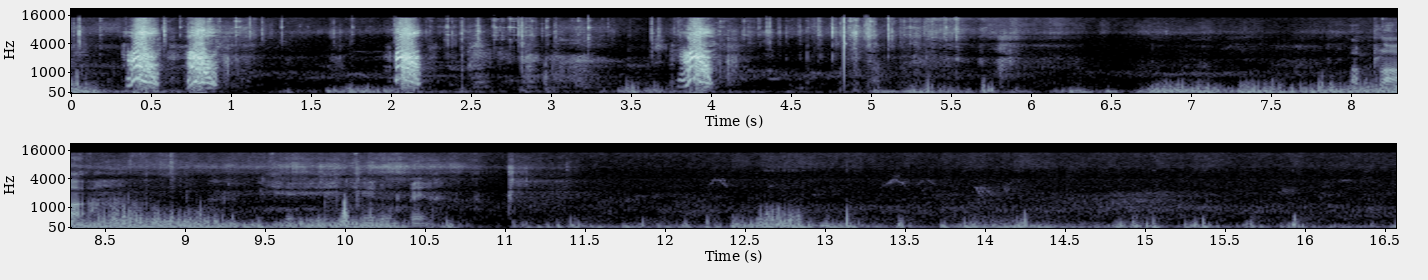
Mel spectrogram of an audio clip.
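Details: Rough Collie out on a walk on a sunny day, barking while playing with a thrown stick: four sharp barks in the first four seconds, then footsteps, rustling and German speech.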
